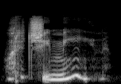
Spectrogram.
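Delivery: ordinary delivery, nothing marked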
